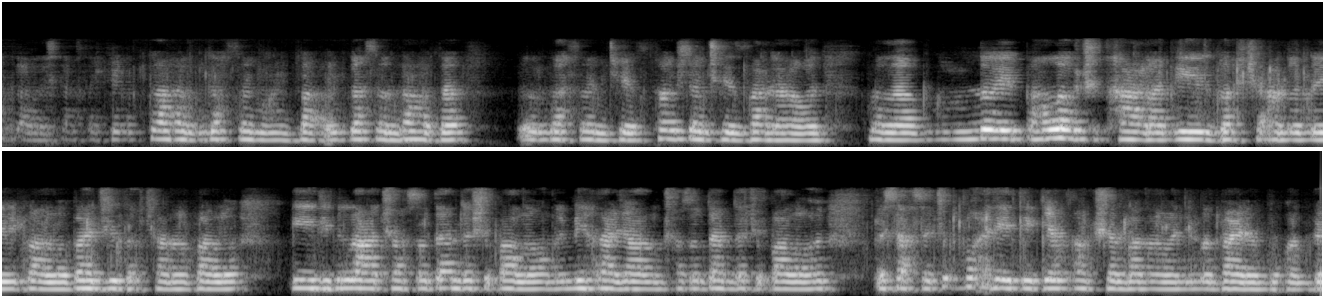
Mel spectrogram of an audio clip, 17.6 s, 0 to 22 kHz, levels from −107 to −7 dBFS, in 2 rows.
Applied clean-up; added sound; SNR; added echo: neural mask model DeepFilterNet 3.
